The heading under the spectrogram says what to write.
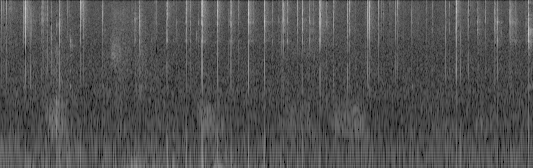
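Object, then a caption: Glass candle jar with metal lid. A medium glass candle jar filled with solid mint-green wax, unlit, with its silver metal lid on, is held in both hands and tapped and scratched with long manicured nails on the glass side and the lid. Many sharp, bright clicks and ticks come in quick, uneven bursts over a low, soft rumble, with brief scratchy swells in between.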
